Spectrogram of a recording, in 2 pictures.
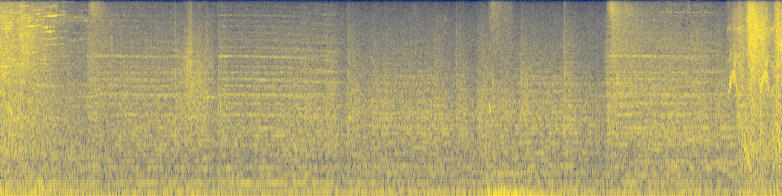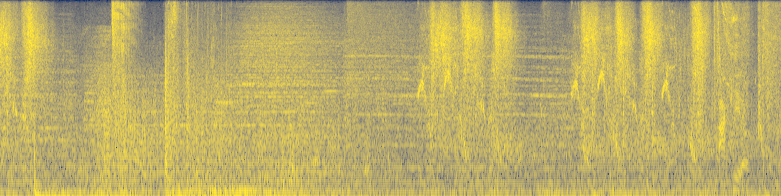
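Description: Incendio fire spell cast in Hogwarts Legacy, erupting in booming, crackling bursts over a dense bed of game effects and music, with a voice talking throughout.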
